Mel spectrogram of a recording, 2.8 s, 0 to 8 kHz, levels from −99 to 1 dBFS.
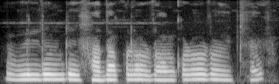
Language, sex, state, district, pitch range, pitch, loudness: Bengali, male, West Bengal, Cooch Behar, 165-175 Hz, 170 Hz, -16 LUFS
